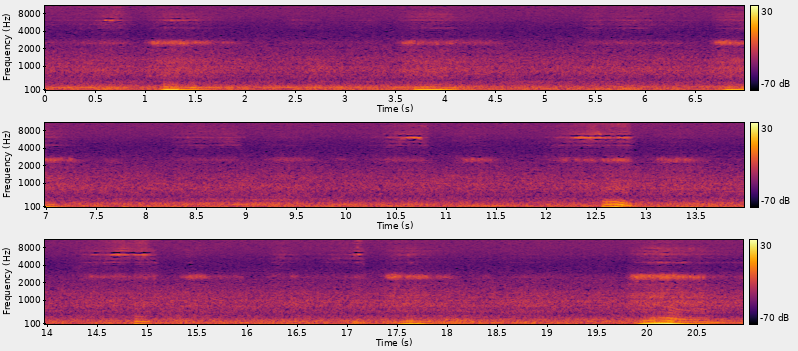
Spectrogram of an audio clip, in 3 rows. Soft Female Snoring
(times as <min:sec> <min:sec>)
0:00.0 0:02.8, 0:03.5 0:04.6, 0:05.4 0:07.4, 0:08.3 0:09.7, 0:10.3 0:13.6, 0:14.3 0:18.1, 0:19.8 0:20.9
